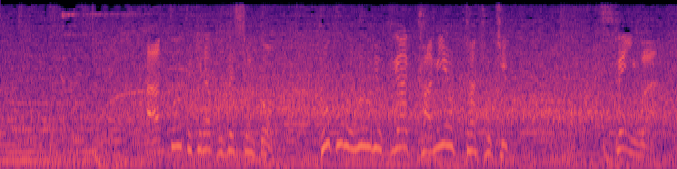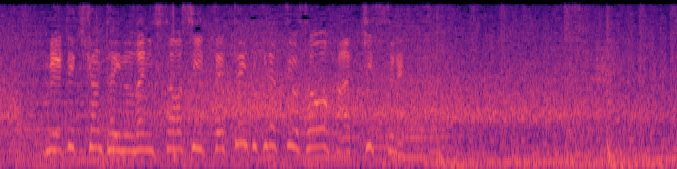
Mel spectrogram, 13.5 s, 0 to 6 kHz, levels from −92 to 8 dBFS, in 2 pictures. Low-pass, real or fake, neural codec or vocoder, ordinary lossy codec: 5.4 kHz; real; none; none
